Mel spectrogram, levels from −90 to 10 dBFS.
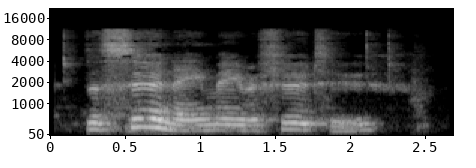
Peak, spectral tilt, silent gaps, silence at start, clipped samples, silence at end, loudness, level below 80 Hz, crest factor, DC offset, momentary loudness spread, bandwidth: -2 dBFS; -3.5 dB/octave; none; 0.25 s; under 0.1%; 0.5 s; -20 LUFS; -70 dBFS; 20 dB; under 0.1%; 16 LU; 11.5 kHz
